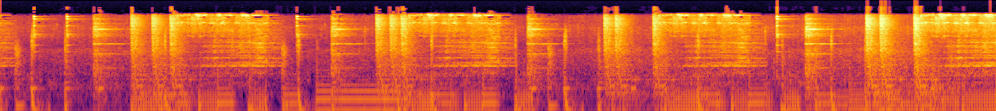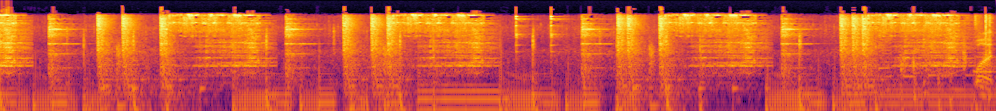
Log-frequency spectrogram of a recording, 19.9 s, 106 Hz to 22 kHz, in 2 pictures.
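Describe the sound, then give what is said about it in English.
Loud, rapid hammer blows ring out against metal pipes as pipes are fitted, a dense run of clanging, metallic strikes with bright ringing overtones that continues steadily throughout, with no talking. “3 hits of your hammer to fit a pipe.”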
